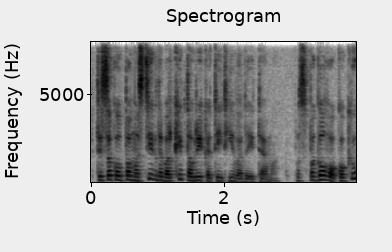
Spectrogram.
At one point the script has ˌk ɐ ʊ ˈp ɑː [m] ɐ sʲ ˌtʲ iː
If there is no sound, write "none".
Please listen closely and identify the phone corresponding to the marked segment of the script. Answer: m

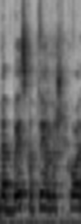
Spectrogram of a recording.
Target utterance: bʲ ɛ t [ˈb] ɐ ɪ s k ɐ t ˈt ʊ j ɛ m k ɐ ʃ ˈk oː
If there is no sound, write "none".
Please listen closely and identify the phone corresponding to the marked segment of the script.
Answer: b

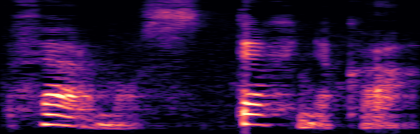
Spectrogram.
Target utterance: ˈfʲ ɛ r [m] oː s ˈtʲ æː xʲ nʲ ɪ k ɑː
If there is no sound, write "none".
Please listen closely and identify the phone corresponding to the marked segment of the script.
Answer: m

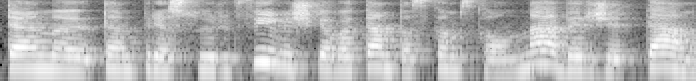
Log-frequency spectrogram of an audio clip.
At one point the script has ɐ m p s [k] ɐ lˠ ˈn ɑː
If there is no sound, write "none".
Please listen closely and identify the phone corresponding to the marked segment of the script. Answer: k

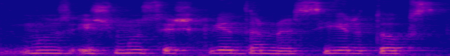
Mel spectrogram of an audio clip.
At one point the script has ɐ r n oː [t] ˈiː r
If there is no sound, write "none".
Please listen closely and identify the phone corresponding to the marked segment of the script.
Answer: s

